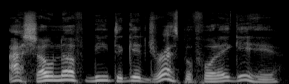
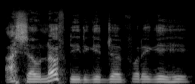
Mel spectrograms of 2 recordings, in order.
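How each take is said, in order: First: It is said in a put-on little girl's voice. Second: It is said in the speaker's own ordinary voice.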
